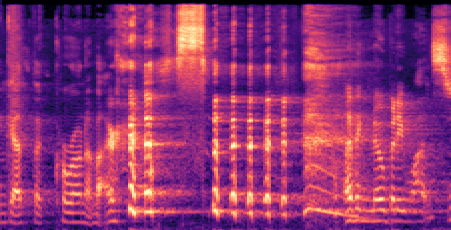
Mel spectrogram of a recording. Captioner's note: laughs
